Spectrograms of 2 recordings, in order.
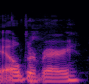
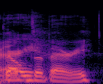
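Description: First: It is said in a plain, neutral accent. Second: It is said in a Boston accent.

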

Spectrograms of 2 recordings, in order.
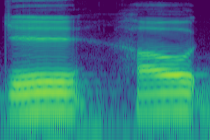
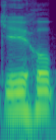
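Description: First: The two words are said separately. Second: The two words run together as one. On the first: The speaker calls it right. "ਜੇ ਨੂੰ ਅਲੱਗ ਬੋਲ ਕੇ ਹਉ ਪਾਠ ਹੈ" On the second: The speaker calls it wrong. "ਕਈ ਜੇਹੋ ਪੜ੍ਹ ਜਾਂਦੇ ਹਨ"

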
